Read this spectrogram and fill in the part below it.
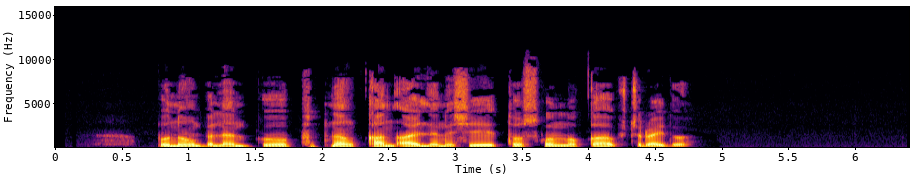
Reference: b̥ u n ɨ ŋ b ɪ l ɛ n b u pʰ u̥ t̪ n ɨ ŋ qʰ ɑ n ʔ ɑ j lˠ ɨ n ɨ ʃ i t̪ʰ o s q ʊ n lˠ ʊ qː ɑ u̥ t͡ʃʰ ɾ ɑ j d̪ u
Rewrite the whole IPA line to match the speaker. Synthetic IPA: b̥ u n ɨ ŋ b ɪ l ɛ n b u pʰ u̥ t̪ n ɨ ŋ qʰ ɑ n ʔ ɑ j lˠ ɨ n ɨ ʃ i t̪ʰ o s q ʊ n lˠ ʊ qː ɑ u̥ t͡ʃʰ ɾ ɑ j d̪ u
